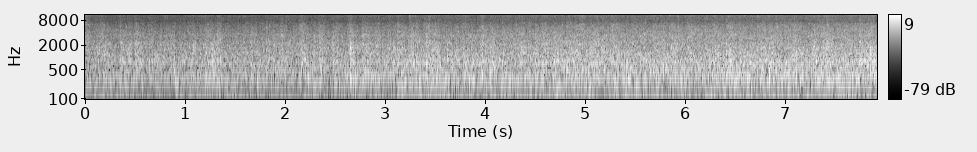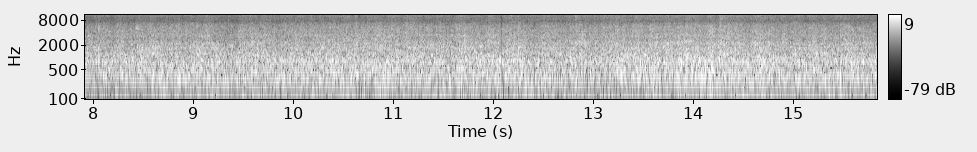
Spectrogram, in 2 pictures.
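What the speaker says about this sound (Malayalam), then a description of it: "ഇവിടെ നല്ല മഴയുണ്ട്" Heavy rain pours in a dense, steady roar of hiss and splatter, loud and close, holding constant without a break and with no voices.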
